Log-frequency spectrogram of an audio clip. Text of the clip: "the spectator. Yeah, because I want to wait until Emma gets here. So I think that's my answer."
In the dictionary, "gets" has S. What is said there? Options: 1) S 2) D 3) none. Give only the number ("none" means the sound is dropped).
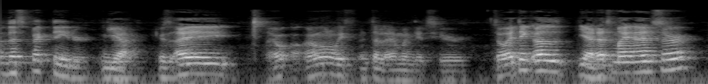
1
